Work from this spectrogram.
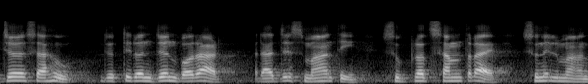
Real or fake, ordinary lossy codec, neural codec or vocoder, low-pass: fake; none; codec, 16 kHz, 0.7 kbps, FocalCodec; none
